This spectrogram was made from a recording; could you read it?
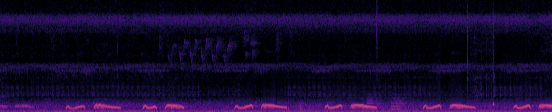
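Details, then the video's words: Steady thổ pha cấn sấm cooing from a wild-caught spotted dove: five to six phrases, each a quick bouncing double note followed by a long falling coo, with brief high twitters from a small bird behind. "Bổi Thổ pha Cấn sấm"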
